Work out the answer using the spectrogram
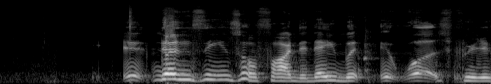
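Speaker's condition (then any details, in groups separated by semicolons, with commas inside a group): Cerebral palsy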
